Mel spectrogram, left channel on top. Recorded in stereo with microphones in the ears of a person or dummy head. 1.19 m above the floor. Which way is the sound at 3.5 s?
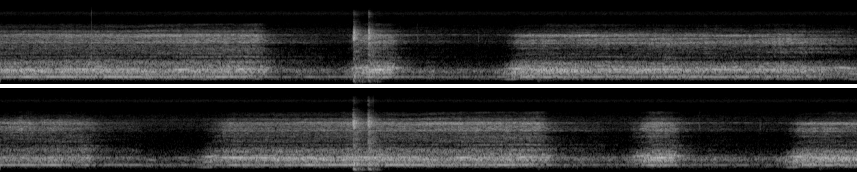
45° right (ahead or behind).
